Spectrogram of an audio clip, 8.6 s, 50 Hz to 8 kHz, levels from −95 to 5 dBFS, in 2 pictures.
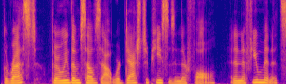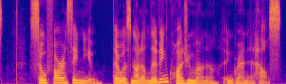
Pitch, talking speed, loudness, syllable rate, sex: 205 Hz, 215 wpm, -17 LUFS, 6.1 syllables/s, female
